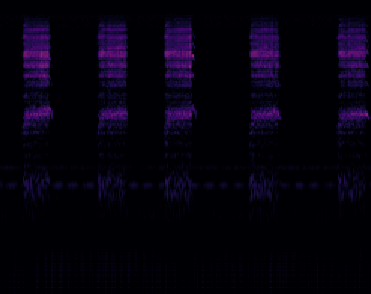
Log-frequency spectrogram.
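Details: A pair of wild barn owls preen and court inside a research nest box. Their rough, breathy screeches come about once a second, five bursts in all, with a constant low hum beneath.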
